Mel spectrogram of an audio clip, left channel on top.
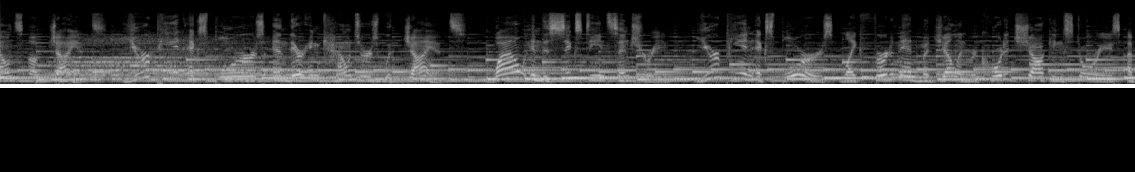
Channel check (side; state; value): right; silent; digital silence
